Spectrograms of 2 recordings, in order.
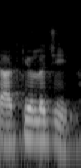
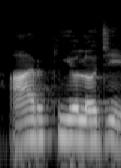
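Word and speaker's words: archaeology: রিয়াম আর আই ইউ M okay next হচ্ছে আর্কিওলজি আর্কিওলজি বানানটা একরকম উচ্চারণটা একরকম এইজন্য এগুলোতে একটু কনফিউশন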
